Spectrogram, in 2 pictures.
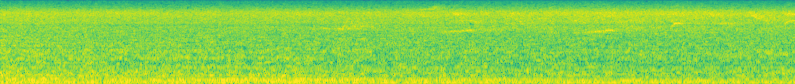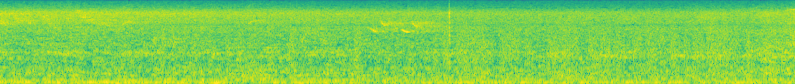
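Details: A steady rushing hiss, like flowing water, with a low rumble underneath and no clear animal calls.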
